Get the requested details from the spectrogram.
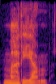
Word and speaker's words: Marijam: Ime Mirjam so izgovarjali kot Marijam, kar je bilo lahko spravljati v zvezo z deblom, ki pomeni gospa.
